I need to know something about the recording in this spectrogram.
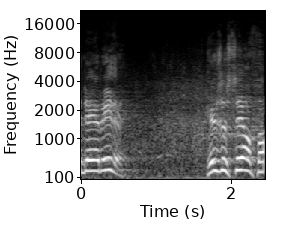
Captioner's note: audience laughs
